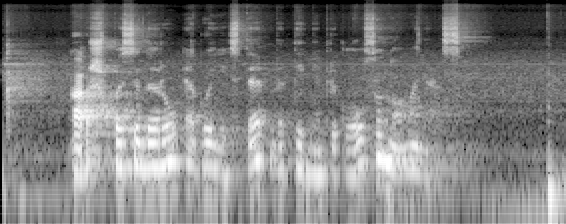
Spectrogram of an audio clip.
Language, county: Lithuanian, Šiauliai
